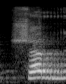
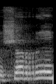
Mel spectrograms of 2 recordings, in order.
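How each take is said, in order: First: "شر" drawn out as "sharri"; correct short i. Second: "شر" ending in e, as "sharre"; wrong vowel. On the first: Teacher corrects the vowel, short i. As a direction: say "شر" slowly, ending in a clear i. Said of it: "نہیں ہے بلکہ". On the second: Teacher rejects the mistake, e for short i. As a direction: say "شر" with an e at the end. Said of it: "یہاں پر بھی شر پڑھتے ہیں". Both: Shown as a demonstration.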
